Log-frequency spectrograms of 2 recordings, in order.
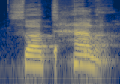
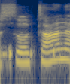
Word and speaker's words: Sultana: Name is Sister Satana. Sultana. That's my Did I daughter. pronounce that right? Assalamu alaikum. Wa alaikum assalam, sir. How are you? Good. Yeah, it's Sister Sultana.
